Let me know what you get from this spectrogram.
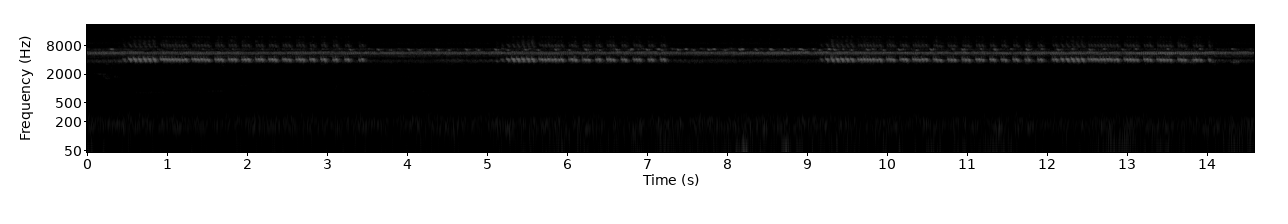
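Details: Autumn insect chorus where a high buzzy trill comes in bursts of several seconds, starting about every four to five seconds with quiet gaps between. A thin continuous high whine from more insects sits under it throughout.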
